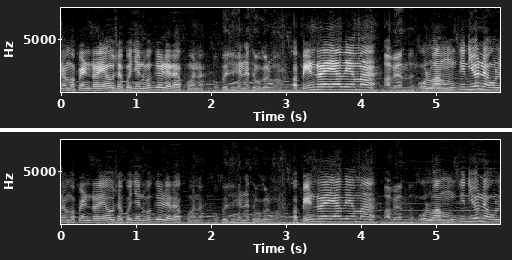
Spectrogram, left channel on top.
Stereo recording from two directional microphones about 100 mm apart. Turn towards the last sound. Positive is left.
turn(degrees=10)  # may be behind; listen again after turning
